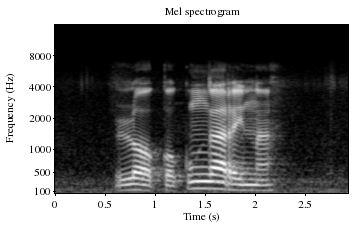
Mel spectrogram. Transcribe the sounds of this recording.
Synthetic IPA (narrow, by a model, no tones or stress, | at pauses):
lɔkɔkuŋɡarina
